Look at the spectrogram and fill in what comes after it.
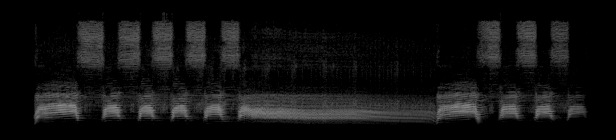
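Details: Robust cicada (minminzemi), a Japanese summer cicada: loud, high, buzzy pulses repeated about twice per second, merging into a long sustained drone that fades, then resuming the pulsed phrases.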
